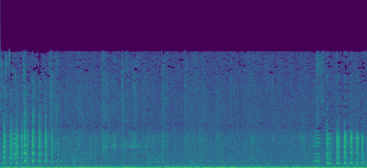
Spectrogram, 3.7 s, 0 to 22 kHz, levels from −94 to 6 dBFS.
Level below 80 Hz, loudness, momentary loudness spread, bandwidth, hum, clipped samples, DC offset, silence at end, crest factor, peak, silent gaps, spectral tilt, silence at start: -26 dBFS; -28 LUFS; 4 LU; 15.5 kHz; none; under 0.1%; under 0.1%; 0 s; 16 dB; -8 dBFS; none; -4.5 dB/octave; 0 s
